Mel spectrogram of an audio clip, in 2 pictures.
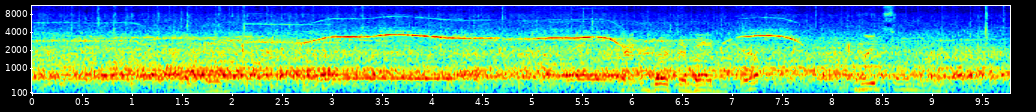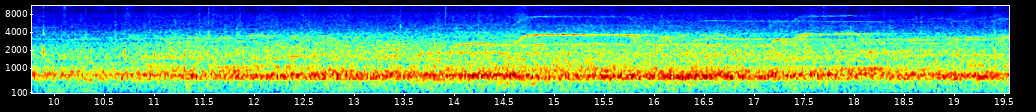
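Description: A large crowd roars and cheers in a huge echoing arena.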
